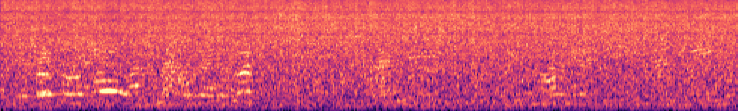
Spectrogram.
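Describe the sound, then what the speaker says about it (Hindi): Bee Falls in Pachmarhi plunges from a height, producing a steady, moderately loud rushing roar of falling water that holds constant throughout with no voices. "ये है बी वाटरफॉल। ये भी कितनी ऊंचाई से गिर रही है।"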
